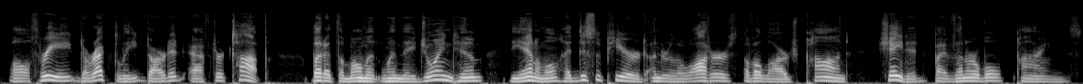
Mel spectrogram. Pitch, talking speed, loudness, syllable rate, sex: 150 Hz, 160 wpm, -18 LUFS, 5.0 syllables/s, male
